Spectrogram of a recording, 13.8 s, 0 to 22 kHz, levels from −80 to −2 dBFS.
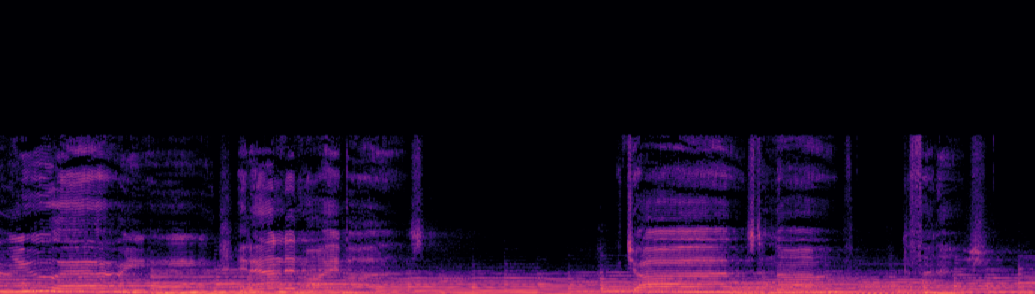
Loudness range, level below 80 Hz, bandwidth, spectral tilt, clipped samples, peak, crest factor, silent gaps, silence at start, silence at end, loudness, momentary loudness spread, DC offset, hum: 4 LU; -48 dBFS; 12 kHz; -6 dB/octave; under 0.1%; -16 dBFS; 12 dB; none; 0 s; 0 s; -29 LUFS; 5 LU; under 0.1%; none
